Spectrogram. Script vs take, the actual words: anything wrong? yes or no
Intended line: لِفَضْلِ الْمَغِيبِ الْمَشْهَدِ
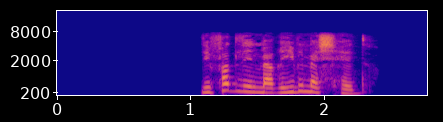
no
